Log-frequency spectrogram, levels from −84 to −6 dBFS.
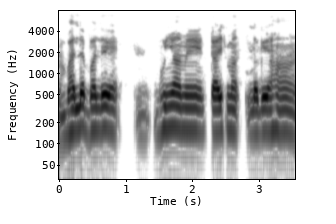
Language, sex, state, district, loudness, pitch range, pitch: Sadri, male, Chhattisgarh, Jashpur, -16 LUFS, 150-165 Hz, 155 Hz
